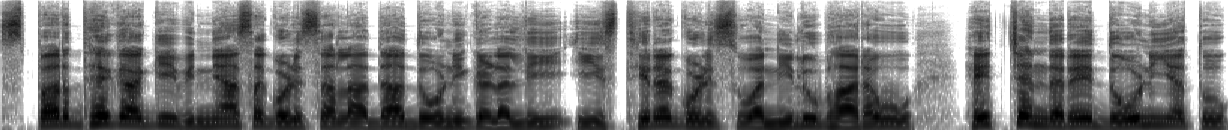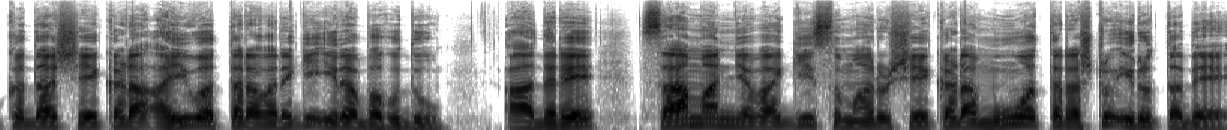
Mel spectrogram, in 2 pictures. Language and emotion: Kannada, neutral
